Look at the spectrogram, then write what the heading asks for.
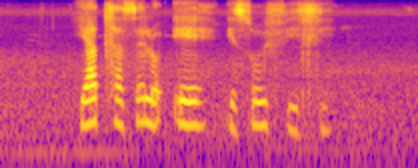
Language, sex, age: Southern Sotho, female, 19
